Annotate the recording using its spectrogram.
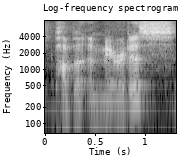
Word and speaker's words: Papa Emeritus: character's name, and I'm going to say this wrong, I'm sure it was Papa Emeritus.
